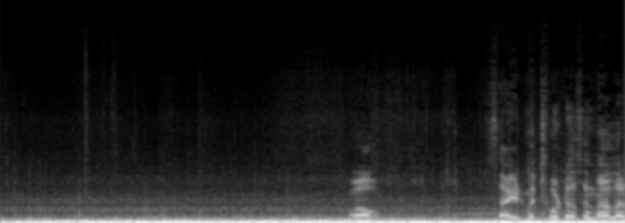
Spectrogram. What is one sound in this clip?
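A car engine rumbles steadily while driving along a rough road.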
